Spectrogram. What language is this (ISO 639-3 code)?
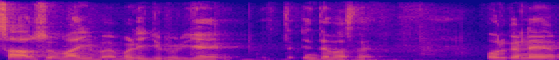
doi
